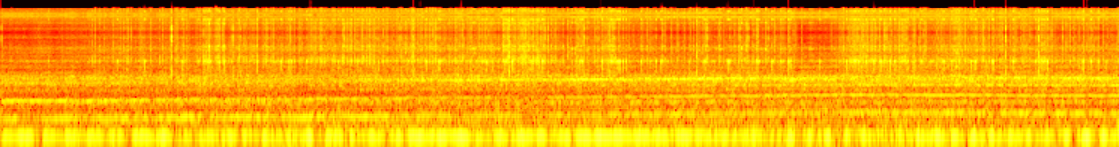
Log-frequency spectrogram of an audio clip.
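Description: Steady road noise from riding a bicycle along a wet road in traffic: tyre hiss and spray over a low drone, with a hum that rises slowly in pitch.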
